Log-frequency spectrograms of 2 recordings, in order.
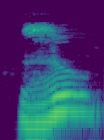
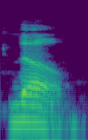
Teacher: Z is made with the tip on the blade of the tongue close to the center of the alvolar ridge. D is made with a tongue tip near the upper teeth. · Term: Z sound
